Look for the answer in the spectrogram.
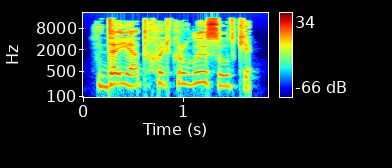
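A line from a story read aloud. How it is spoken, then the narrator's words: Giggling. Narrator (Russian): хихикаю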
